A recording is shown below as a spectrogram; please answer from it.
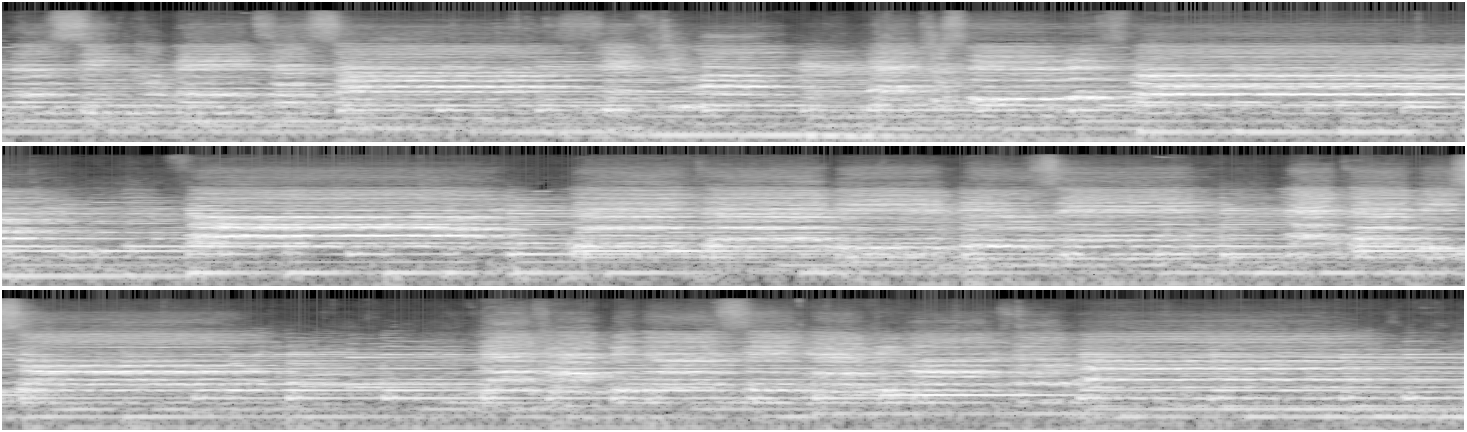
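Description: Mixed choir of male and female voices singing in harmony, holding long chords that change every second or two and swell louder in the middle.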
